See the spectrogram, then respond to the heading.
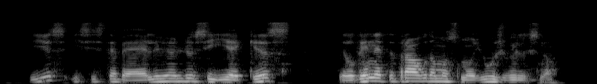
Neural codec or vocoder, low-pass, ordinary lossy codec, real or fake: none; 7.2 kHz; AAC, 32 kbps; real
